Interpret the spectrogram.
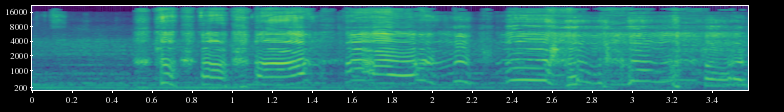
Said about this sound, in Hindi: तभी उनके कानों में एक बार फिर उसी लड़की के चीखने और चिल्लाने की आवाजें आने लगती है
